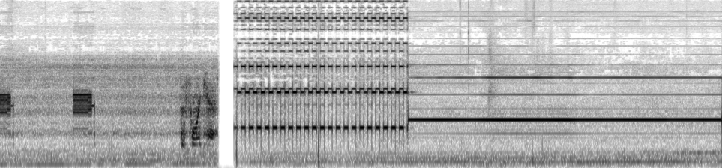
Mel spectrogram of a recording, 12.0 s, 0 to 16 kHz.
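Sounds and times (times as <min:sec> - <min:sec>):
steady warning alarm tone: 0:03.9 - 0:12.0.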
